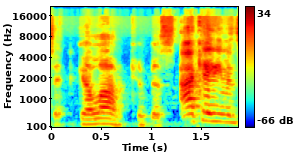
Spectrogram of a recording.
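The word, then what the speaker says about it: Galápagos: Just my English teacher over here is Galapagos. Is how you pronounce it. Galapagos.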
